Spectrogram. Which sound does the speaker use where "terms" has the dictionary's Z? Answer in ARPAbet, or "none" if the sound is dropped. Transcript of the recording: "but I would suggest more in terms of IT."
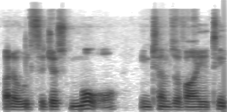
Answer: Z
